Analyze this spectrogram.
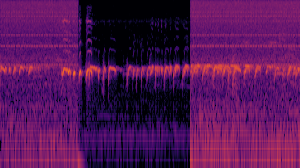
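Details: Local zebra dove used as a lure bird, singing fast to stir up other doves: a continuous run of short, rapid cooing notes in a steady mid-pitched train, with background hiss briefly cutting out midway.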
